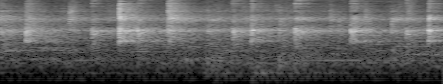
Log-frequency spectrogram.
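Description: Table tennis rally: the plastic ball clicking sharply off the Joola table and the paddles, about two to three hits a second, each with a short ring.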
